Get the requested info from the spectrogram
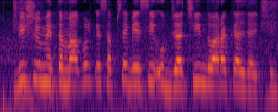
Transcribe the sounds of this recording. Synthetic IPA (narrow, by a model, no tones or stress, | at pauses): ʋɪʃwmẽt̪ɐ̃mbaːkʊlkesɐbsebeːsiʊb̚d͡ʒat͡ʃiːnd̪waːɾakɛld͡ʒaːit͡ʃʰi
